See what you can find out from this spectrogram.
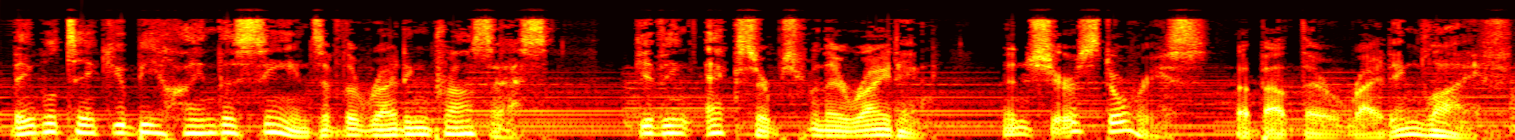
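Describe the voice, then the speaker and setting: A man's voice: on the low side, big pitch swings, moderate pace. A man reading a scripted podcast intro in a lilting announcer manner. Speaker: show announcer. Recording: dull lo-fi audio over music.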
